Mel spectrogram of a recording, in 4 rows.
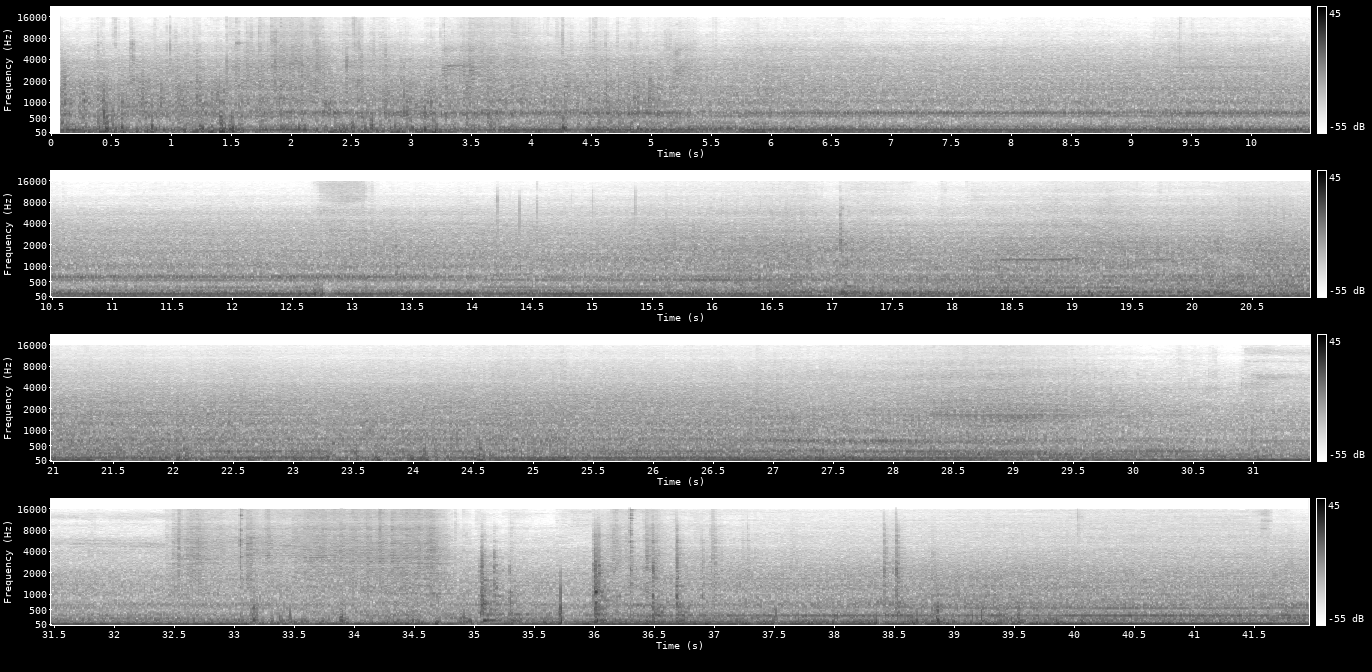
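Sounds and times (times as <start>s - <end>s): diesel engine running: 0.1s - 41.9s.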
